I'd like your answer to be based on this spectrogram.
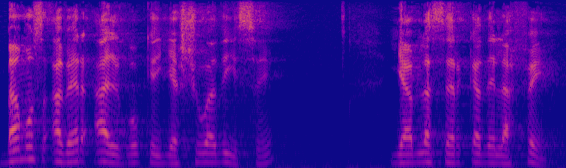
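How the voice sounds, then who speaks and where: A man preaching a sermon, calling on the congregation to repeat words after him and slowing down to stress key words. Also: fairly high pitch, steady tone. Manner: call-and-response, has the congregation repeat words. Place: church hall.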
